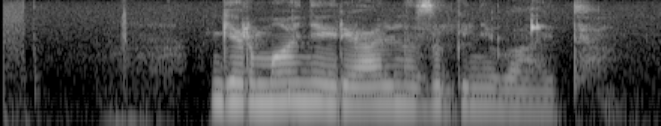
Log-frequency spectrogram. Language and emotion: Russian, neutral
